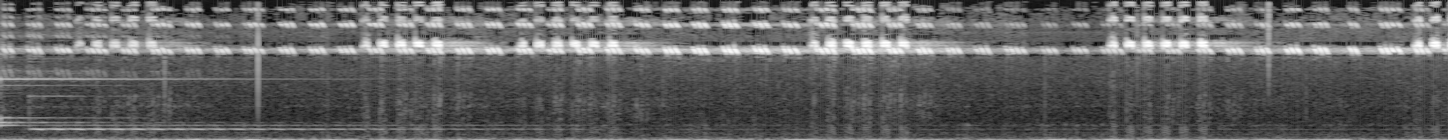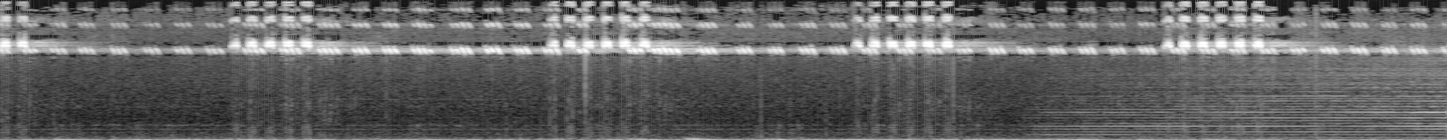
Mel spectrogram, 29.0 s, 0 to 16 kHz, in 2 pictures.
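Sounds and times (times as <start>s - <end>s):
sustained low tones: 0.0s - 6.3s, 24.8s - 28.9s
Emma field cricket chirping: 0.0s - 28.9s.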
